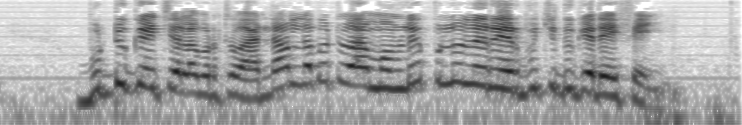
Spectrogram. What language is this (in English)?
Wolof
